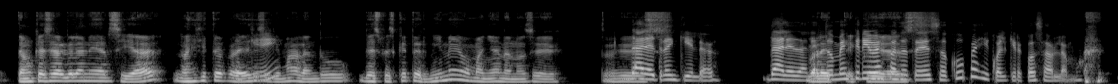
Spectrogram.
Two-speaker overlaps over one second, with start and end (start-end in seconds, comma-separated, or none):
8.0-9.5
